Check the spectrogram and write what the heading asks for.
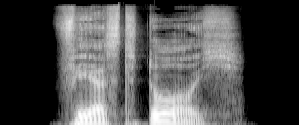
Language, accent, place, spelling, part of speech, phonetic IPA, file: German, Germany, Berlin, fährst durch, verb, [ˌfɛːɐ̯st ˈdʊʁç], De-fährst durch.ogg
- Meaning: second-person singular present of durchfahren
